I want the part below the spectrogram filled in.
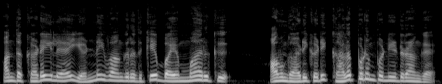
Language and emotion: Tamil, fearful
